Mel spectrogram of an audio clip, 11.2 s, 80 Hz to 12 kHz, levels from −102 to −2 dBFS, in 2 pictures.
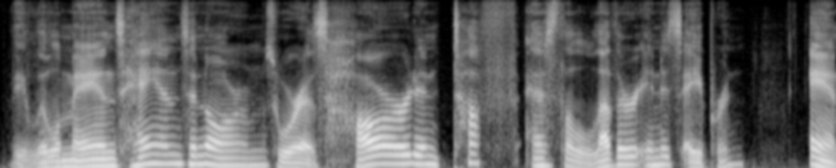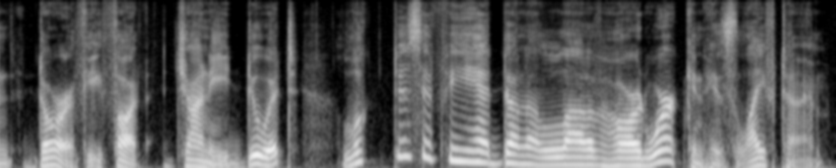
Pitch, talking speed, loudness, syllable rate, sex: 140 Hz, 195 wpm, -18 LUFS, 4.7 syllables/s, male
